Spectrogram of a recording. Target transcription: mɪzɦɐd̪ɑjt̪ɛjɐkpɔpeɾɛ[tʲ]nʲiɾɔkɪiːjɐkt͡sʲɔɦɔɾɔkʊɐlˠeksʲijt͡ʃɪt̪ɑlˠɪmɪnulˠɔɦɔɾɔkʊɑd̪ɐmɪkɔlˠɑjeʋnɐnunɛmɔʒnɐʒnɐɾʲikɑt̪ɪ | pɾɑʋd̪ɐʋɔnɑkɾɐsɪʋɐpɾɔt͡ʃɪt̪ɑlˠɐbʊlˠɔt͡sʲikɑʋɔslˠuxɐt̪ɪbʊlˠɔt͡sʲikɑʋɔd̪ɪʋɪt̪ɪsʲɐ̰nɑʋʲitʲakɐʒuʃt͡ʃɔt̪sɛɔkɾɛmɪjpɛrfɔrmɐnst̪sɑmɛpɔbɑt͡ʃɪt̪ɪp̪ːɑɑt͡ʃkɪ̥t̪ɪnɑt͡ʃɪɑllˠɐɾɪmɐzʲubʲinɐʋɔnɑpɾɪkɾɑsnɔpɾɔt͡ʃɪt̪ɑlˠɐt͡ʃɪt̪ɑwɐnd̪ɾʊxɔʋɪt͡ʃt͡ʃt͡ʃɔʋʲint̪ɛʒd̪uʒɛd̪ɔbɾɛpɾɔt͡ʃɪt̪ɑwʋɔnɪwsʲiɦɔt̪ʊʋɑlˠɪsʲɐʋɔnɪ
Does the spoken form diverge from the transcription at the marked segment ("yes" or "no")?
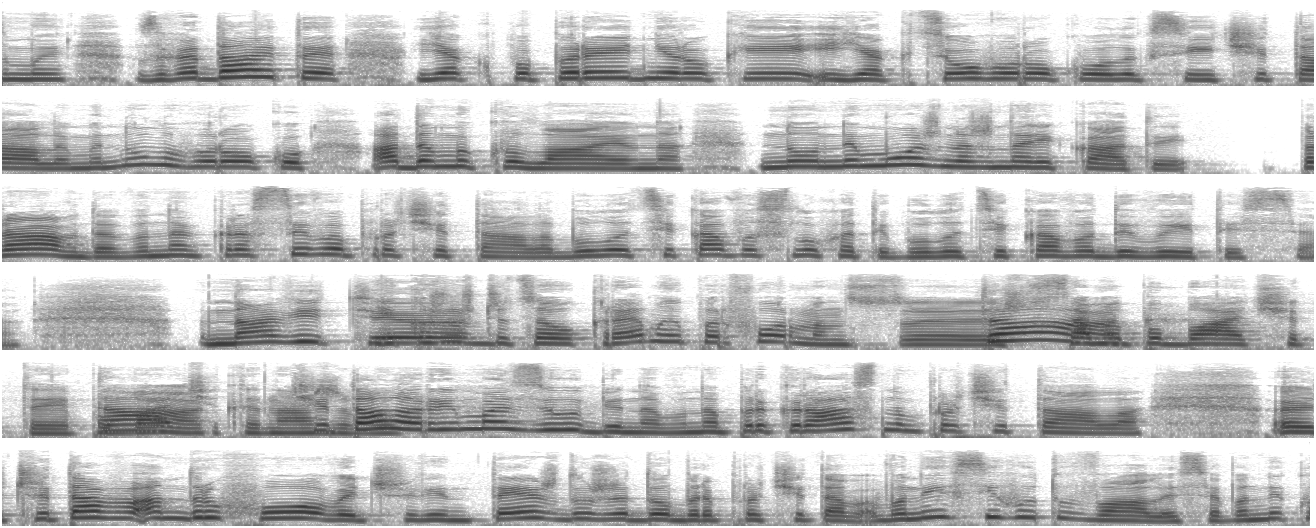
yes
